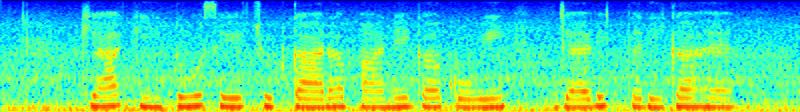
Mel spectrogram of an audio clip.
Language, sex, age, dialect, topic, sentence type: Hindi, male, 18-24, Marwari Dhudhari, agriculture, question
